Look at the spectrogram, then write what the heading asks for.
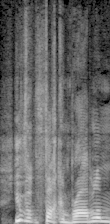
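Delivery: put-on aggressive, very high-pitched, confrontational voice. Retelling a run-in with a man who almost hit the speaker's children, imitating an aggro older man. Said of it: "but he was so aggro".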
